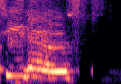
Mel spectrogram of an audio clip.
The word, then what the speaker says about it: Tito's: And Tito's. And that's I got what Tito's.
